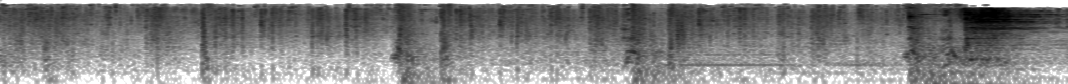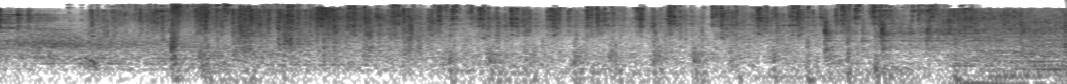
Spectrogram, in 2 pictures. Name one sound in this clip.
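Footsteps thud on stone and wooden boards.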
